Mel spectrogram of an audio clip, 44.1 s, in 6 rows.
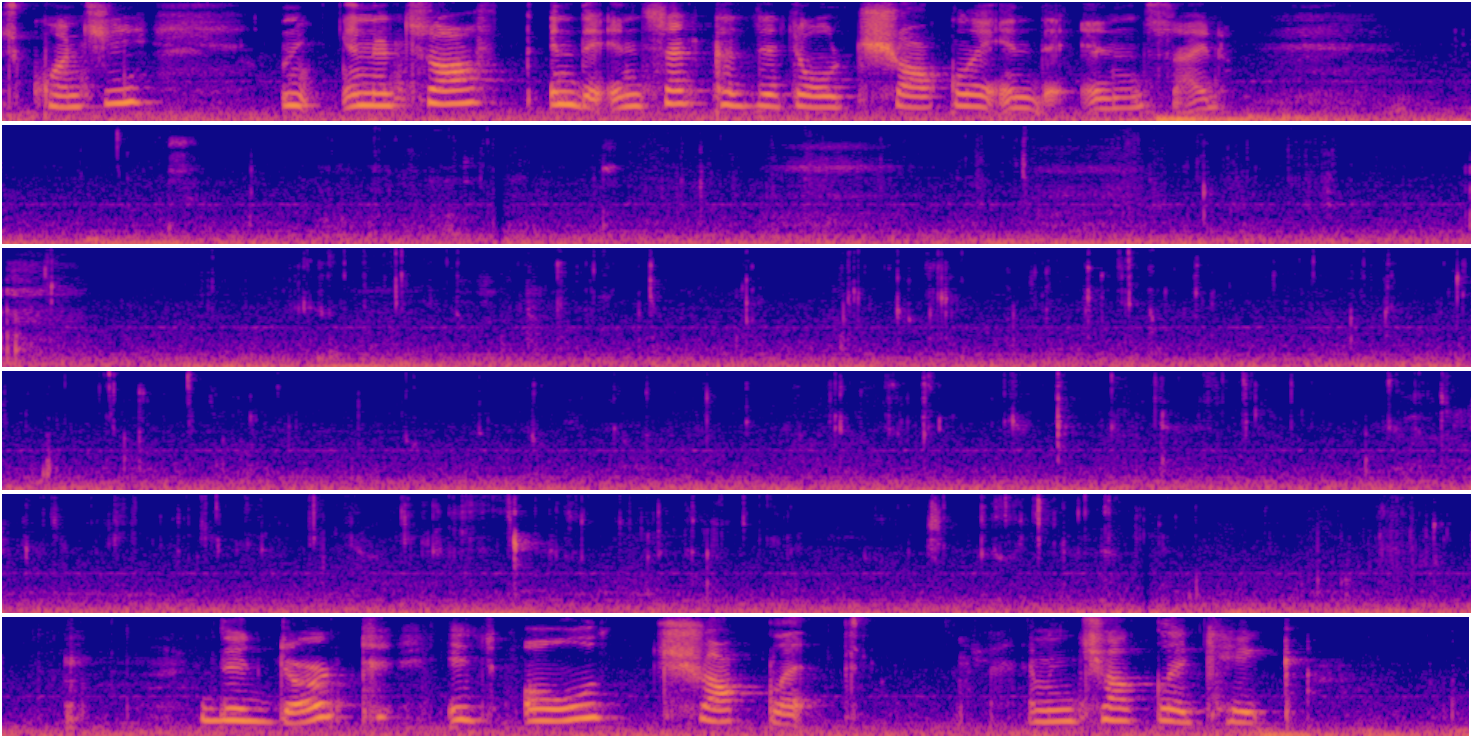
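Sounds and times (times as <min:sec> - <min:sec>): child chewing: 0:06.4 - 0:37.8
wet mouth clicks and smacks: 0:16.2 - 0:35.2.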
